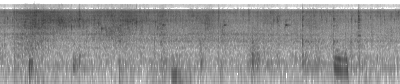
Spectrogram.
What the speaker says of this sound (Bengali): এখানে হচ্ছে গরম গরম বেগুন ভাজা দাঁড়াও উল্টে নিই নাহলে পুড়ে যাবে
